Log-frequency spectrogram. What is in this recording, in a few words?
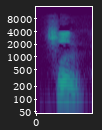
"China", dari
